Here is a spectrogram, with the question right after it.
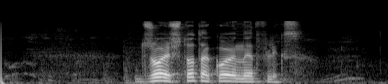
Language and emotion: Russian, neutral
